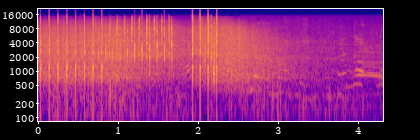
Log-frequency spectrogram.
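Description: Machine guns firing blanks in rapid continuous bursts, about ten rounds a second, breaking off a little before two seconds in; a few last shots follow, then the sound dies away.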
